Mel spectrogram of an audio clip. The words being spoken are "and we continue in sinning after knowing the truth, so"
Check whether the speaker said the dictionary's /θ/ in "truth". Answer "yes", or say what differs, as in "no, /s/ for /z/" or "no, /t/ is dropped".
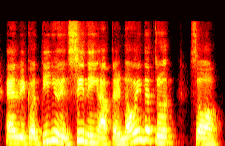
no, /t/ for /θ/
